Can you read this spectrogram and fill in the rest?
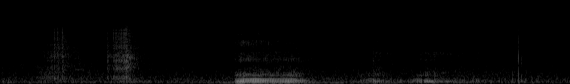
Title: Millionaire dog - nuna snoring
